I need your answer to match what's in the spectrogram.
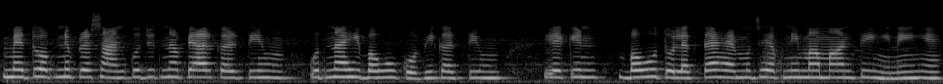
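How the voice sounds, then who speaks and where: A kind, hardworking mother-in-law from a cartoon, voiced by a woman, talking in a gentle, patient, pleading way. The voice sits very high. The recording sounds dull and lo-fi. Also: flat delivery, measured pace. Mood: hurt. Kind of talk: cartoon voice acting.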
